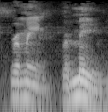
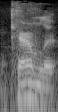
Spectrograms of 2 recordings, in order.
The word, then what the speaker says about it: Ramin Karimloo: I've forgotten how to pronounce it already. Ramin. Yes, sir. Ramin. Okay. See, that's why we dropped the last name. First name's hard enough. Ramin. What's the last name? Karimloo. Ramin Karimloo.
